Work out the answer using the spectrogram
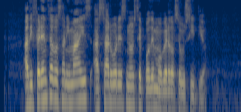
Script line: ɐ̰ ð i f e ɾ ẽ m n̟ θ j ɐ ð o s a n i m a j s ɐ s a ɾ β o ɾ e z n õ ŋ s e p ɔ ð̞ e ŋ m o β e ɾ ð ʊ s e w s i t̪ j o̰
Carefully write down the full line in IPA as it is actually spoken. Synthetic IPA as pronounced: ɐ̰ ð i f e ɾ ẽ n̟ θ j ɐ ð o s a n i m a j s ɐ s a ɾ β o ɾ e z n õ ŋ s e p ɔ ð̞ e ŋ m o β e ɾ ð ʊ s e w s i t̪ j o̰

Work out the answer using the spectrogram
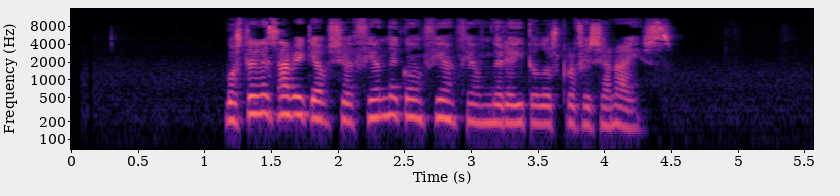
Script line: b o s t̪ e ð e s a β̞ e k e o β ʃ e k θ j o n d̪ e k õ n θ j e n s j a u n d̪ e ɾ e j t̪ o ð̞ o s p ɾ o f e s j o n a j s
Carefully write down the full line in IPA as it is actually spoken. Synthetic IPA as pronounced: b o s t̪ e ð e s a β̞ e k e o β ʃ e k θ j o n d̪ e k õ n θ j e n θ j a u n d̪ e ɾ e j t̪ o ð̞ o s p ɾ o f e s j o n a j s

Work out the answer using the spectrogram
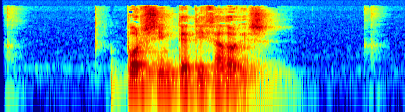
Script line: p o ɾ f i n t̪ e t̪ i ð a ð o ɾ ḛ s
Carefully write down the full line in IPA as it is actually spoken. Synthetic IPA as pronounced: p o ɾ s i n t̪ e t̪ i θ a ð o ɾ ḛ s

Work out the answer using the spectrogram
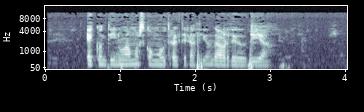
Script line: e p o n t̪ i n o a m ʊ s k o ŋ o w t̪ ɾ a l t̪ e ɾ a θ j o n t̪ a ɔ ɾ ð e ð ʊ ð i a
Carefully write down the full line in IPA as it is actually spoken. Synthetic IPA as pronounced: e k o n t̪ i n u a m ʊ s k o ŋ o w t̪ ɾ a l t̪ e ɾ a θ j o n d̪ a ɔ ɾ ð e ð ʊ ð i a

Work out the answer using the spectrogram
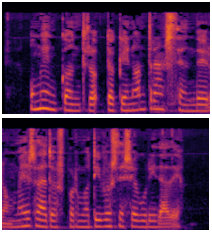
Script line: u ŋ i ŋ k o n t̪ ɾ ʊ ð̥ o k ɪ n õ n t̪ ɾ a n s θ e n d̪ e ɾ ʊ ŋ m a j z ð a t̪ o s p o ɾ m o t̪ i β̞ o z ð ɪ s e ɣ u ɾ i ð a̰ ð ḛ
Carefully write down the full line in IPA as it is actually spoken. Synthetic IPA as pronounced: u ŋ e ŋ k o n t̪ ɾ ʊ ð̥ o k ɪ n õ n t̪ ɾ a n s θ e n d̪ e ɾ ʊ ŋ m a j z ð a t̪ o s p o ɾ m o t̪ i β̞ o z ð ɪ s e ɣ u ɾ i ð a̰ ð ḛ

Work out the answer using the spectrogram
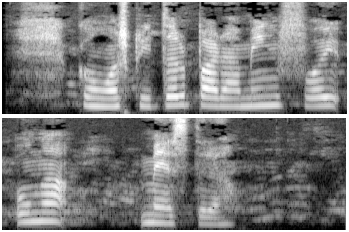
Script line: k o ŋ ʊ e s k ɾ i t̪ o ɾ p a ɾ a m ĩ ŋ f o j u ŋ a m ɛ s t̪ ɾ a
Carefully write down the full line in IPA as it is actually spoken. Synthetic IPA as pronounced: k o ŋ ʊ e s k ɾ i t̪ o ɾ p a ɾ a m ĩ ŋ f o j u ŋ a m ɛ s t̪ ɾ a

